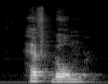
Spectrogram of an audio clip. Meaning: 1. lever (turning rigid piece) 2. leverage
- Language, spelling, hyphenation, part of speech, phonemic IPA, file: Dutch, hefboom, hef‧boom, noun, /ˈɦɛf.boːm/, Nl-hefboom.ogg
